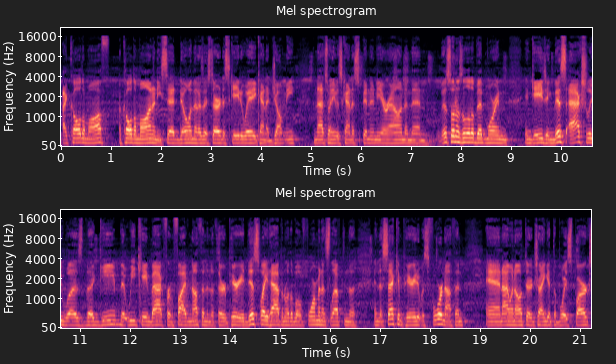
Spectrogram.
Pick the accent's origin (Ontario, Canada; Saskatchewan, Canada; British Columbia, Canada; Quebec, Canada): Saskatchewan, Canada; Moose Jaw; moved away as an adult; also born or lived in Minot, North Dakota / Worcester, Massachusetts; now in St. Louis, United States; I played two years in my hometown of Moose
